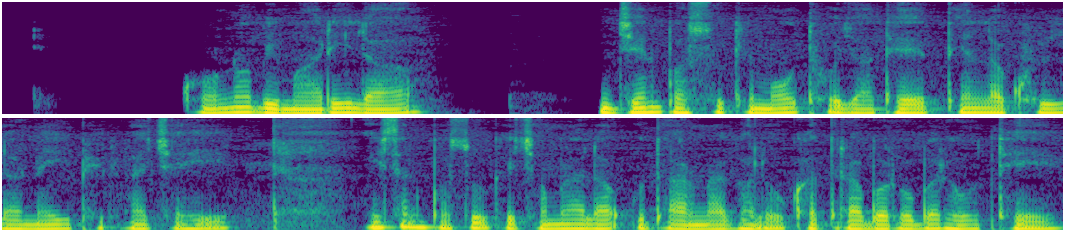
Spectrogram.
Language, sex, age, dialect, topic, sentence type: Chhattisgarhi, male, 56-60, Northern/Bhandar, agriculture, statement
